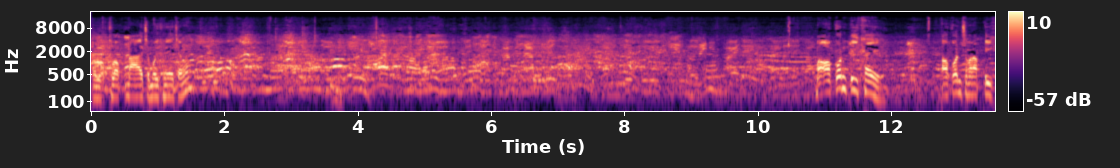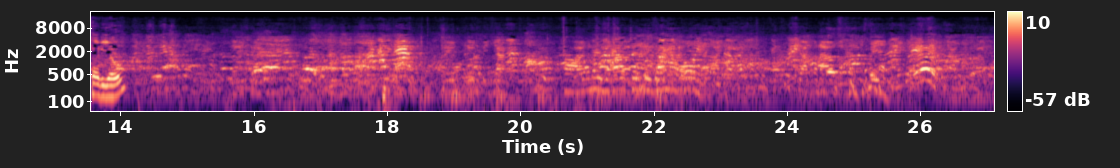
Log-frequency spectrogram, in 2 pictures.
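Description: A large crowd chatters and murmurs outdoors throughout.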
